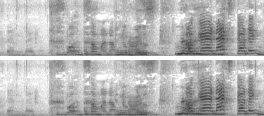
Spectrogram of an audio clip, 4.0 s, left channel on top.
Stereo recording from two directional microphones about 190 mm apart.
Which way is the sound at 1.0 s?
Centre (ahead or behind).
